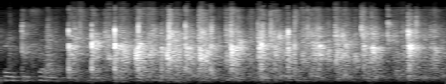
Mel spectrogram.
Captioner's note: applause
